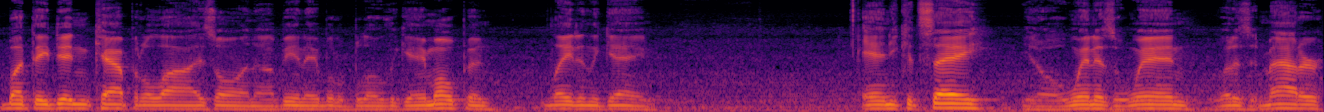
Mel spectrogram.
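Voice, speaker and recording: A man's fairly low voice at a moderate pace, fairly even in intonation, with long, frequent pauses and audible room echo. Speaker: sports news YouTuber. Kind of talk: casual commentary monologue. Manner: many fillers (uh, um).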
